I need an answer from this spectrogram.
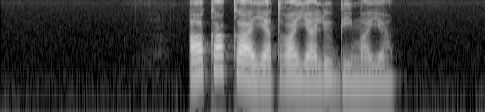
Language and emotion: Russian, neutral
